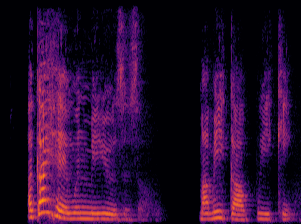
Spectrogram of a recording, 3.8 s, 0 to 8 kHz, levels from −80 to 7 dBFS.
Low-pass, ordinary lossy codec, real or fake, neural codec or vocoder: none; none; fake; codec, 16 kHz, 0.4 kbps, LongCat-Audio-Codec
